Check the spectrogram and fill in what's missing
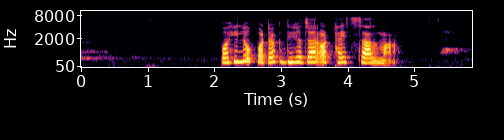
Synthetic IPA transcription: pʌɦilopʌʈʌkd̪ujɦʌd͡zaɾʌ̰ʈʰːajsːalma̰

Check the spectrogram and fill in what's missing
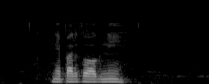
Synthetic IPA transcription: nepalkoʌɡni

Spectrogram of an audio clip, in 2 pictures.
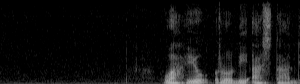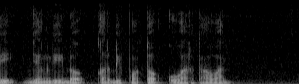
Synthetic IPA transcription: wahjurudiʔast̪adid͡ʒɨŋdidɔkɨrdipɔ̰t̪ɔkuwart̪awan

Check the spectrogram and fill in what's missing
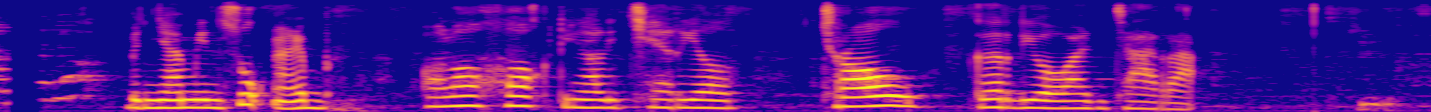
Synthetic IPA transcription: bəɲaminsuŋɛb | ʔɔlɔhɔk̚diŋalit͡ʃɛɾil | t͡ʃɾoukɨrdiwawaɲt͡ʃaɾa̰

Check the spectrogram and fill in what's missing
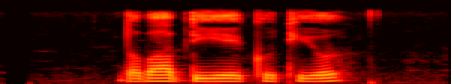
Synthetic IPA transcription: d̪ʌbab̚d̪ijekot̪ʰijo

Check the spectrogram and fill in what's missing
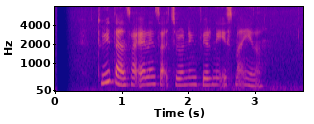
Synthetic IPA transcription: d̪̥uwit̪ansaʔelɪŋsa̰ʔd̥ʒ̥ɾonɪŋfirniʔisma̰ʔil

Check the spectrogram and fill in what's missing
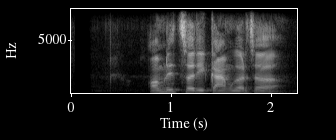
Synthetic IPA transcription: ʌmrit̪sʌɾikamɡʌrt͡sʰʌ

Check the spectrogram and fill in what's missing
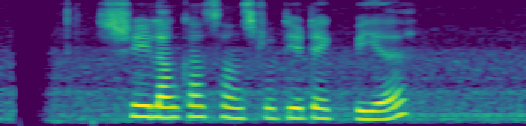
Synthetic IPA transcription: sɾilaŋkasə̃nskɾut̪ijəʈek̚bijə

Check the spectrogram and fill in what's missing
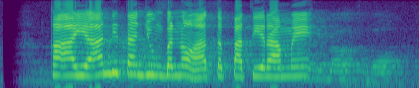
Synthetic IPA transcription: kaːjaʔandit̪aɲd͡ʒʊŋbənoat̪əpat̪iɾamɛ

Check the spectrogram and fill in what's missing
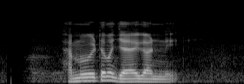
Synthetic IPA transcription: hæməʋiʈəməd͡ʒajɐɡanːḛ

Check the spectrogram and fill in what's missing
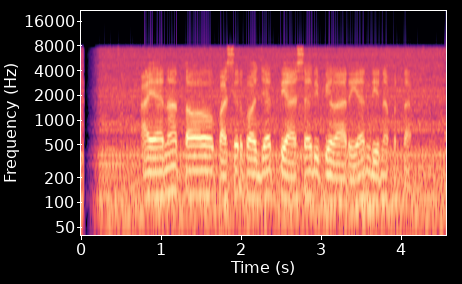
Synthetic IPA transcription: ʔajanat̪ɔlpasɪrkod͡ʒat̪ːiasadipilaɾiandinapət̪a̰ʔ

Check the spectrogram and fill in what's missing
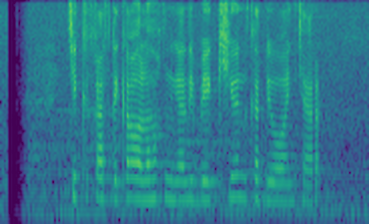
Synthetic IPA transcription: d͡ʒikakart̪ikaɔlɔɦɔk̚niŋalibɛkʰiunkɨrdiwawaɲt͡ʃaɾa

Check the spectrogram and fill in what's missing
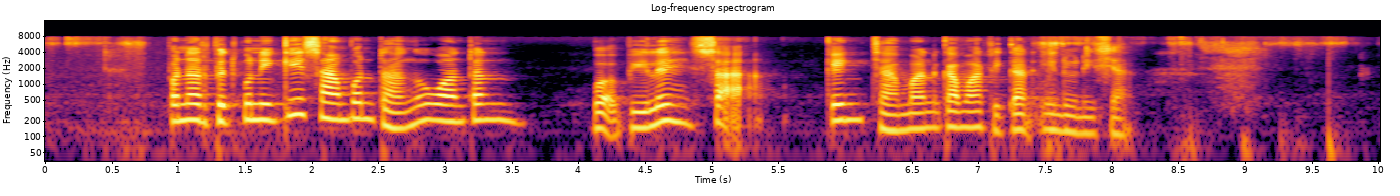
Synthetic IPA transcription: pənərb̥ɪ̤t̪̚punikisampʊnd̪̥a̤ŋuwɔnt̪ən | bɔʔb̥ilɪhsa̰ | kɪŋd̥ʒ̥a̤mankəmad̪̥i̤kanind̪onesia̰

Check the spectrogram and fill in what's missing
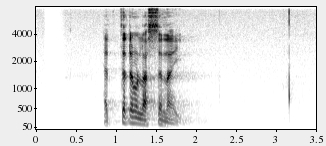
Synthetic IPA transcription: et̪ːɐɾɐmlɐsɐna̰ːjḭ

